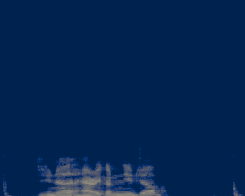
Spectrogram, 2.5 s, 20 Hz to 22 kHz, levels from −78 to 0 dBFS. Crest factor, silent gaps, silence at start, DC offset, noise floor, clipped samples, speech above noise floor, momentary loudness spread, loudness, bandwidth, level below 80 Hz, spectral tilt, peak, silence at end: 18 dB; none; 0.05 s; under 0.1%; -79 dBFS; under 0.1%; 42 dB; 10 LU; -36 LUFS; 6.2 kHz; -74 dBFS; -8 dB/octave; -20 dBFS; 0.05 s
